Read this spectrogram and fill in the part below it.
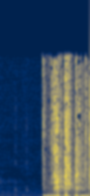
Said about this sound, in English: That was the sound of our smash for the crab earlier.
